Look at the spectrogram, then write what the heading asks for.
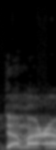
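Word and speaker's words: جَمَعَ: Wailul likulli humazatil lumazah allazi jama'a malan wa'addadah. Jama'a, jangan ditasydidnya. Ditasydid boleh kalau sudah ngaji qiraat.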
